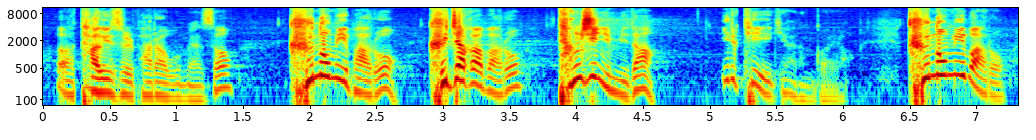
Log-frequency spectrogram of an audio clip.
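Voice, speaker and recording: A man preaching a Sunday sermon as pastor, telling a story with emphatic swings in loudness. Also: fairly high pitch.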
